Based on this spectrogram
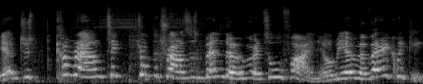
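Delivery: very high-pitched little gnome woman voice. Voicing a young gnome lady greeting the sheriff: young gnome lady voice. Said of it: "this little gnome lady".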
